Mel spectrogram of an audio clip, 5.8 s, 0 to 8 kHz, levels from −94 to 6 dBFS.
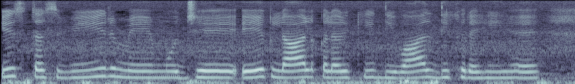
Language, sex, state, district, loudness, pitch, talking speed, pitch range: Hindi, female, Uttar Pradesh, Lucknow, -16 LUFS, 235 Hz, 125 wpm, 230-250 Hz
